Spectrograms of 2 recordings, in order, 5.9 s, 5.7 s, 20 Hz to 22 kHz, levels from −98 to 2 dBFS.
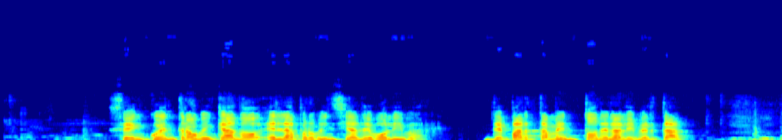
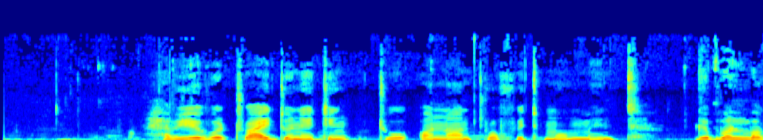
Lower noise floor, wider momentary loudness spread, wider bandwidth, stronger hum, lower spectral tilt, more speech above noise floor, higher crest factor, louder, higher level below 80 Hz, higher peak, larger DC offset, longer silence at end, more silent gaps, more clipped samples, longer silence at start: first, -66 dBFS vs -54 dBFS; second, 6 LU vs 14 LU; second, 7 kHz vs 16.5 kHz; neither; first, -7.5 dB/octave vs -4 dB/octave; first, 39 dB vs 24 dB; about the same, 20 dB vs 22 dB; first, -27 LUFS vs -31 LUFS; second, -72 dBFS vs -54 dBFS; about the same, -8 dBFS vs -10 dBFS; neither; about the same, 0.1 s vs 0 s; neither; neither; first, 0.85 s vs 0 s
